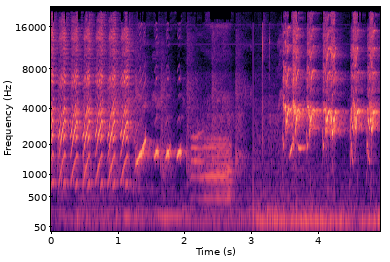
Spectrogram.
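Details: Javan myna song: a run of rapid rising harsh notes repeated about five times a second, then a few higher whistled slurs, a short buzzy stretch, and a return to dense chattering high notes.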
